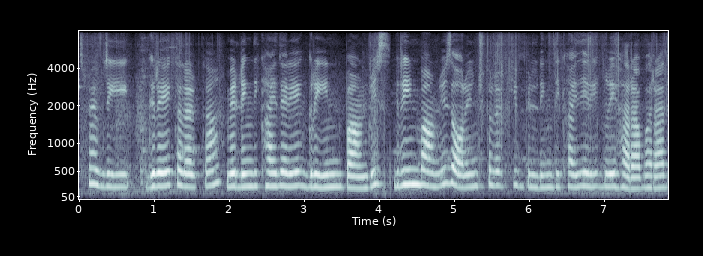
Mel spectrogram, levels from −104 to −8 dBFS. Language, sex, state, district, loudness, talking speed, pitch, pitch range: Hindi, female, Bihar, Saran, -20 LUFS, 185 wpm, 230 Hz, 225-245 Hz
